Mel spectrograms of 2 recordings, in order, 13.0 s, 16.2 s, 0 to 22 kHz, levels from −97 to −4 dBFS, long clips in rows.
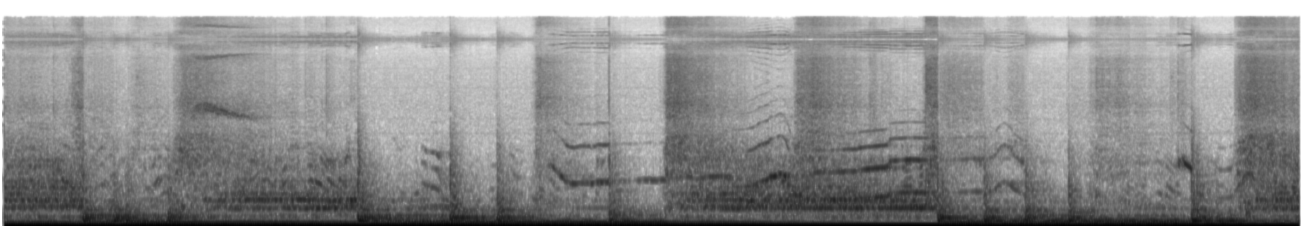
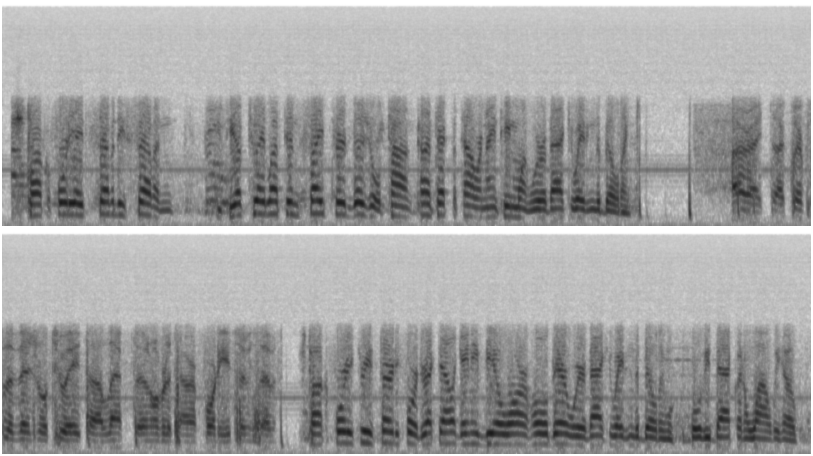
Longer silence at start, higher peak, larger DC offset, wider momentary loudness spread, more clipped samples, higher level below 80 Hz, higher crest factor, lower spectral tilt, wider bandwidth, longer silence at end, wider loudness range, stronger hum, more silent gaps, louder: about the same, 0 s vs 0.05 s; first, -2 dBFS vs -10 dBFS; first, 40% vs under 0.1%; second, 2 LU vs 6 LU; neither; first, -20 dBFS vs -54 dBFS; about the same, 10 dB vs 14 dB; about the same, -6 dB/octave vs -5 dB/octave; second, 17 kHz vs over 20 kHz; about the same, 0 s vs 0 s; about the same, 1 LU vs 3 LU; neither; neither; first, -18 LUFS vs -22 LUFS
